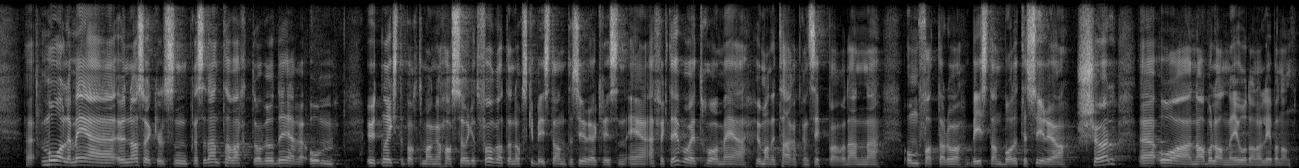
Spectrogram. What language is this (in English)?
Norwegian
